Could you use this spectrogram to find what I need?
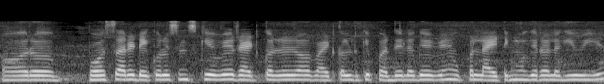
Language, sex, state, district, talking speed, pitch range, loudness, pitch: Hindi, female, Punjab, Fazilka, 220 wpm, 205-220 Hz, -14 LUFS, 215 Hz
